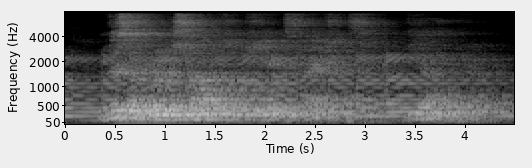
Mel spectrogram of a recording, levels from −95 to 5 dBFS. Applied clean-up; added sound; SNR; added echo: none; Electric guitar; 12 dB; reverberation time 2.1 s.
